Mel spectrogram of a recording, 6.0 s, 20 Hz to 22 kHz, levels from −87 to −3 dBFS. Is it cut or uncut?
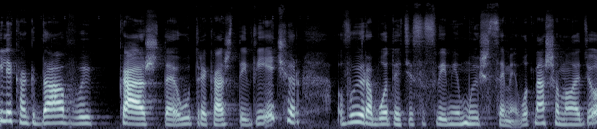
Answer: uncut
